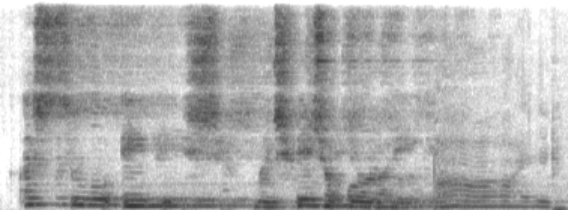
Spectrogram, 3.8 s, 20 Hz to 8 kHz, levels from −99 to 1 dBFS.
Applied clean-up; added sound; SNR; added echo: neural separator model SepFormer DNS4.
